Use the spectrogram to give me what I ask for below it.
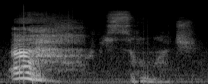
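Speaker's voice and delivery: breathy whisper, slow, low; whispered groan. Real, not acted. Host whispering to viewers about gas costs, weary. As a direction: sigh it out under your breath.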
